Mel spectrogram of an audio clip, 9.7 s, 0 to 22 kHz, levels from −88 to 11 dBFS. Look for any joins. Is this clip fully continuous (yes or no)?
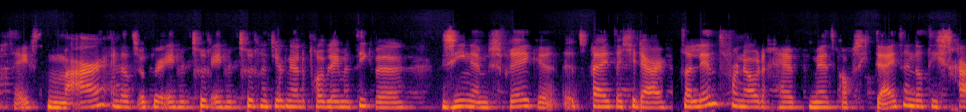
no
